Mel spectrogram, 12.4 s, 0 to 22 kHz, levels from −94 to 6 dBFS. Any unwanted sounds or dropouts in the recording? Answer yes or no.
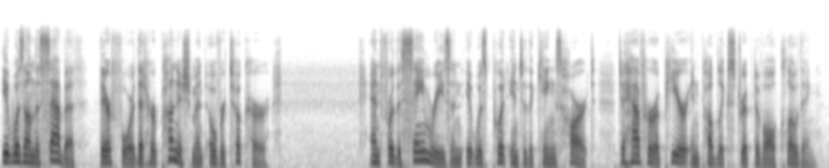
no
